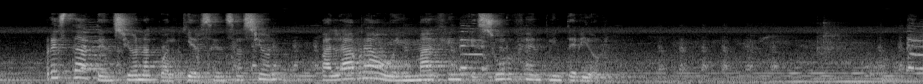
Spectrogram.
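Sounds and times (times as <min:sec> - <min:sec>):
speech: 0:00.5 - 0:06.2
hen clucking: 0:02.4 - 0:05.0, 0:06.5 - 0:09.2
rooster crowing: 0:06.7 - 0:09.2.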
